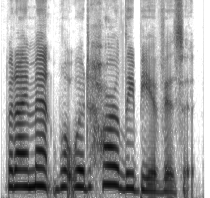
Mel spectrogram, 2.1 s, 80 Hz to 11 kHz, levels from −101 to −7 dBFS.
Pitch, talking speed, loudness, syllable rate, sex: 245 Hz, 255 wpm, -16 LUFS, 5.8 syllables/s, female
